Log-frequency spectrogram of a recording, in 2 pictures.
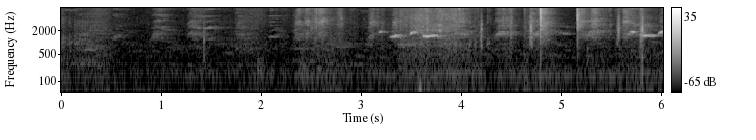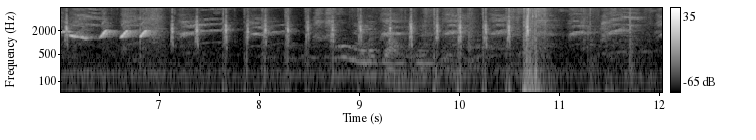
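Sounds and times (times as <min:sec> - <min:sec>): songbird whistled chirps: 0:03.1 - 0:08.5
sharp clicks: 0:04.2 - 0:06.2, 0:06.9 - 0:10.9.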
